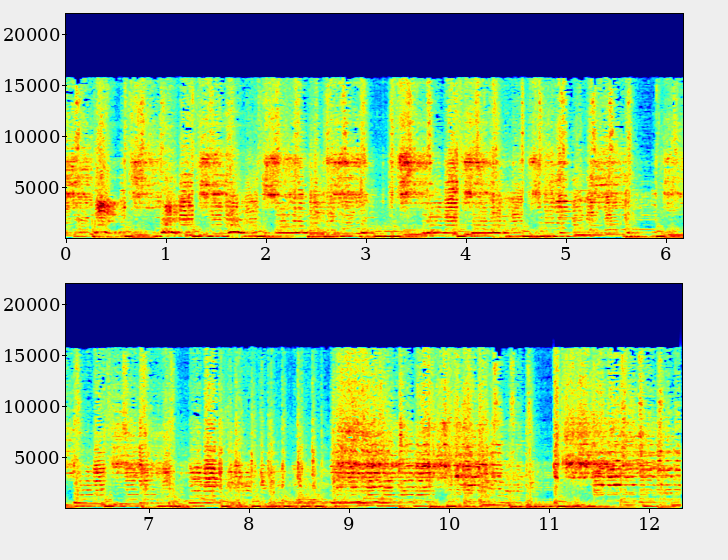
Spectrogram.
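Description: Live band playing loud Latin dance music without vocals, with trumpets, congas, keyboard and bass guitar over a steady beat.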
